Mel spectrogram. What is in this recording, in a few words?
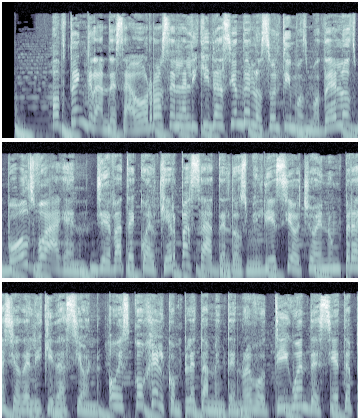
spanish latin american automotive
